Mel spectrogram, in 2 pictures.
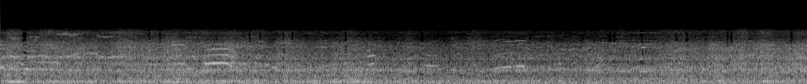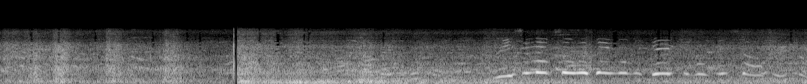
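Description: A fairground ride rumbles and whirs as it turns.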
